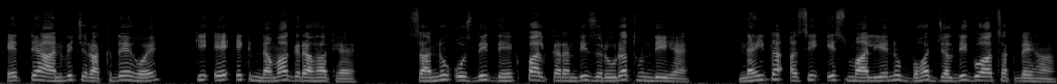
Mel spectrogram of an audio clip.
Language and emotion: Punjabi, fearful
